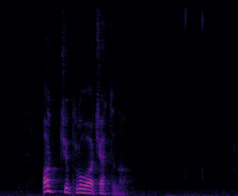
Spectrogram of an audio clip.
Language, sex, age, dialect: Faroese, male, 36-60, Suðuroy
